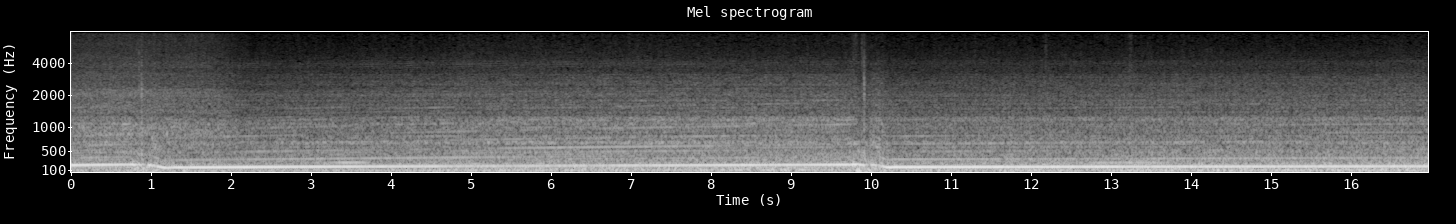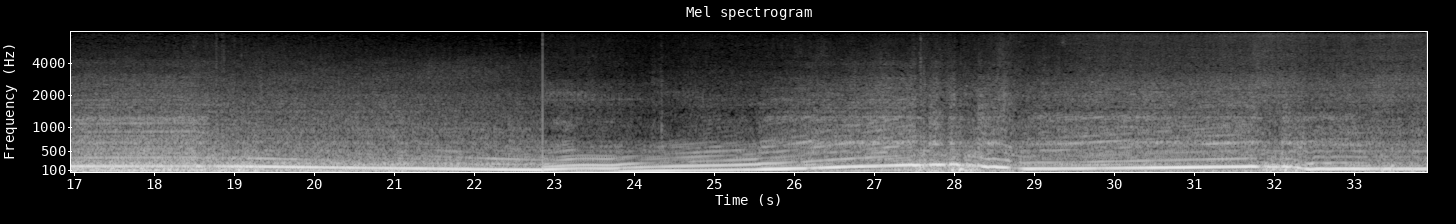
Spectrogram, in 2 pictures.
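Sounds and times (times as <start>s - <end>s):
car engine from inside cabin: 0.0s - 33.9s.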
